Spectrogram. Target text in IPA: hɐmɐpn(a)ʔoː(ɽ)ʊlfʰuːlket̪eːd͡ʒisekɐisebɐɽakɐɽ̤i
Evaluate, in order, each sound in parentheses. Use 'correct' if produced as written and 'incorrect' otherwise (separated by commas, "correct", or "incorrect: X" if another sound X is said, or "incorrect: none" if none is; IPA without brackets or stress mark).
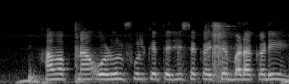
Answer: correct, correct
